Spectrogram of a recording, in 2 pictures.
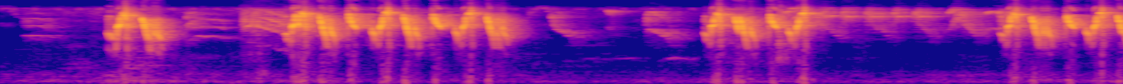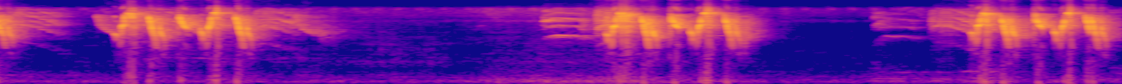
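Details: Caged-bird lure recording of bar-winged prinia: repeated short phrases of fast, shrill, buzzing notes, each burst about a second long, with soft high twitters filling the gaps.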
